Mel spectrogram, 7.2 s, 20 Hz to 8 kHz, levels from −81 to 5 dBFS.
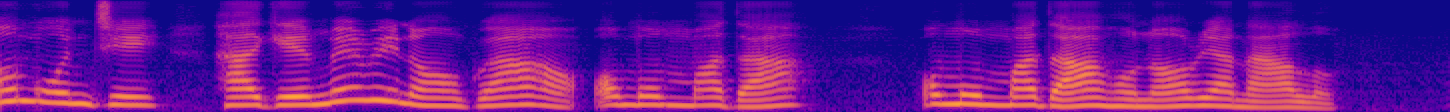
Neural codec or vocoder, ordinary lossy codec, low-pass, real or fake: codec, 16 kHz, about 1 kbps, DyCAST, with the encoder's durations; none; none; fake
